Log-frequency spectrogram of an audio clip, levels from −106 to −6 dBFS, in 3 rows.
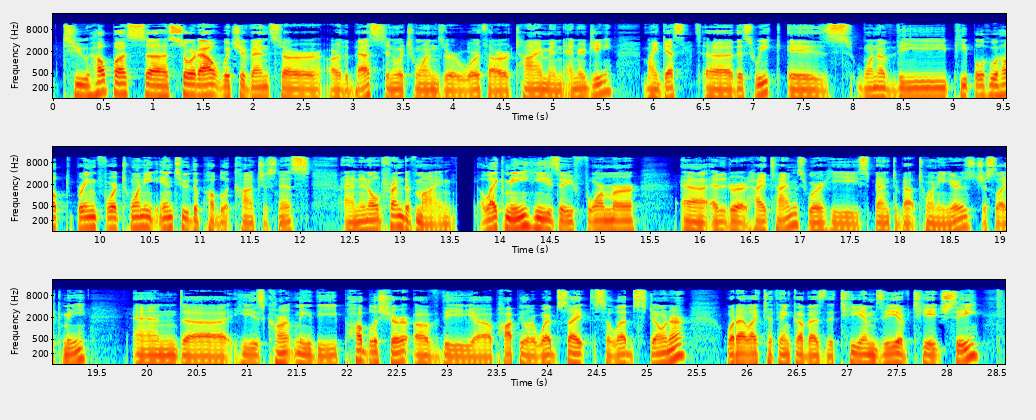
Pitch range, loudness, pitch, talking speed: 90-110 Hz, -24 LUFS, 95 Hz, 185 wpm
